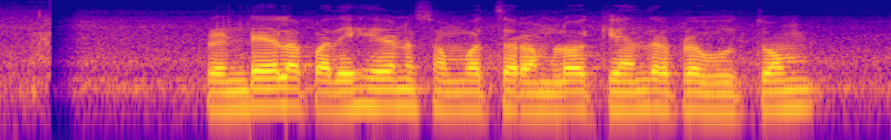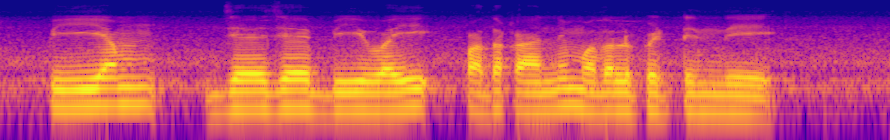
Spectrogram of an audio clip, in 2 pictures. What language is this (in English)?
Telugu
